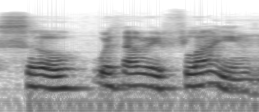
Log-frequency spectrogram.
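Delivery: talking through a yawn. Explaining mid-sentence and apologizing for it, yawning. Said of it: "excuse me for yawning there".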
